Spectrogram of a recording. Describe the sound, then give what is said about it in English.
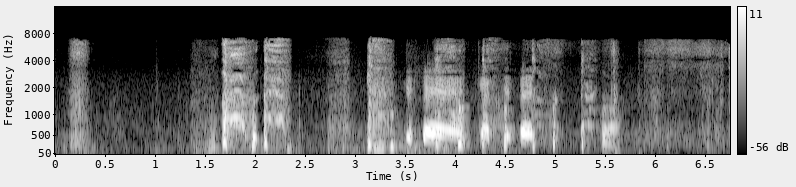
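A person coughs repeatedly in a rough, hacking fit, with several harsh bursts and throat-clearing sounds, fairly loud, fading into a few raspy breaths at the end. “so happy I can cough again.”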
